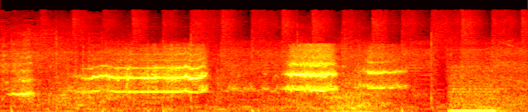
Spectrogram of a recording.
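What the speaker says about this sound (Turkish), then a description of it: "Bir araba buldum. Güzel araba. Hemen binip kaçmam lazım." Cartoon car in a getaway scene: several bursts of high tire-squeal-like skidding tones, loud and close, separated by short gaps, with a low engine thump near the end and no talking.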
